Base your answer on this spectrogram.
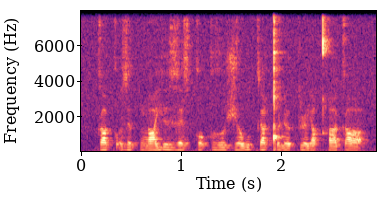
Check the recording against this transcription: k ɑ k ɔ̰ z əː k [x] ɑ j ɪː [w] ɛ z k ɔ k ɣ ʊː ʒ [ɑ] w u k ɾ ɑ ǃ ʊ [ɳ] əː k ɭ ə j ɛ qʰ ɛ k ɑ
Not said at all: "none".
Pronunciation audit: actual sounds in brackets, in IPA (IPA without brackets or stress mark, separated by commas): ŋ, ɣ, ʌ, ɳ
